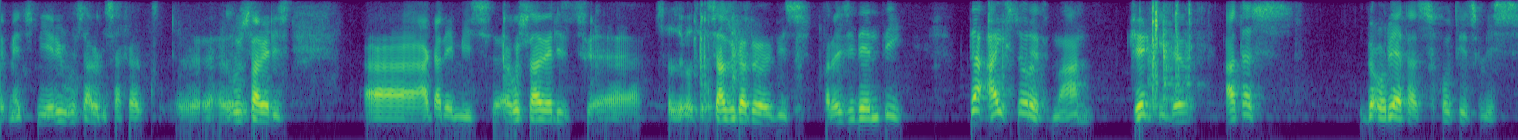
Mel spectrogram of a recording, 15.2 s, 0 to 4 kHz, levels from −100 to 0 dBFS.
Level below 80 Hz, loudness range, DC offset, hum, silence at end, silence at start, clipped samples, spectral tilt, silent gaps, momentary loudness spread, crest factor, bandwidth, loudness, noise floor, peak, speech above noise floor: -78 dBFS; 3 LU; under 0.1%; none; 0 s; 0 s; under 0.1%; -6 dB/octave; none; 15 LU; 22 dB; 4 kHz; -24 LUFS; -72 dBFS; -2 dBFS; 47 dB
